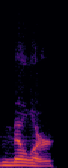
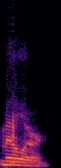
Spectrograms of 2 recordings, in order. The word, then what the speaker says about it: Millar: okay little the burning question is the correct pronunciation is Miller okay it's Miller okay and your name twinning I know except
